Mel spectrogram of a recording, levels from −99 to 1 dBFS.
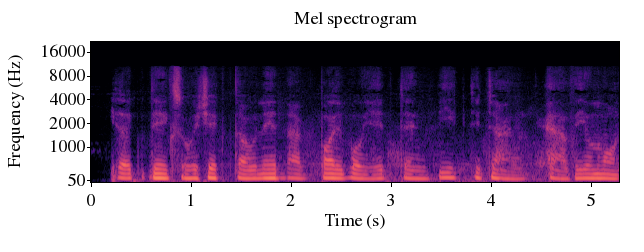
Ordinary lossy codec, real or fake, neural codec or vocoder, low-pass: MP3, 48 kbps; fake; codec, 16 kHz in and 24 kHz out, 0.8 kbps, FocalCodec, streaming, 65536 codes; 10.8 kHz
